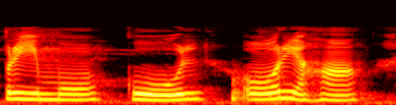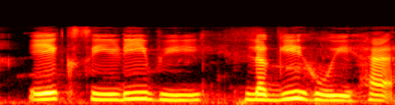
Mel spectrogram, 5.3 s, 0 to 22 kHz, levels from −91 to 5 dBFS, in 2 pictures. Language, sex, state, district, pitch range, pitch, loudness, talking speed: Hindi, female, Punjab, Pathankot, 205-235 Hz, 215 Hz, -15 LUFS, 100 wpm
